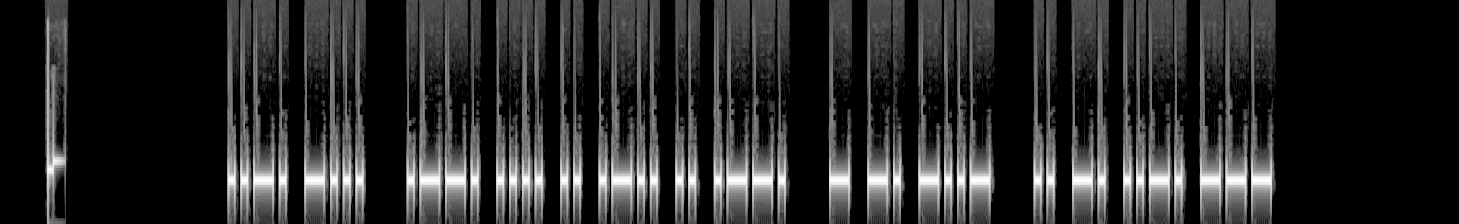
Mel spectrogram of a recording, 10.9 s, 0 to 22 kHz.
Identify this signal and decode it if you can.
Morse code, heard as a keyed tone, about 25 wpm, 700 Hz. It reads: FB PHILIP TNX INFO
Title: Practice QSO - Exchange 3 - More Info - 25wpm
